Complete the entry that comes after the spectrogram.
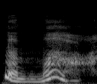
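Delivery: mildly shocked protest; remonstrance. A narrator's reading. Daughter protesting at her mother's boast, remonstrating. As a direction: protest in mild reproach. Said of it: "in a tone of remonstrance".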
